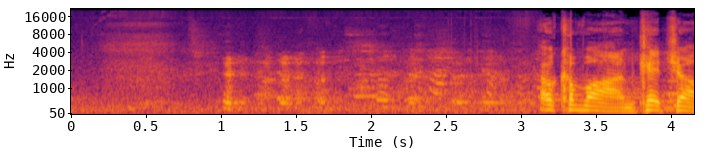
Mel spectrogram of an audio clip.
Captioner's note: laughter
